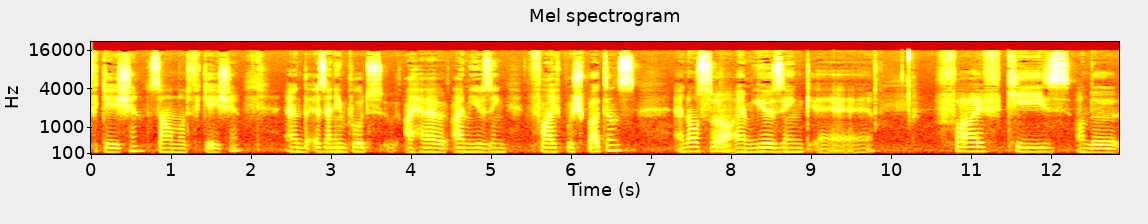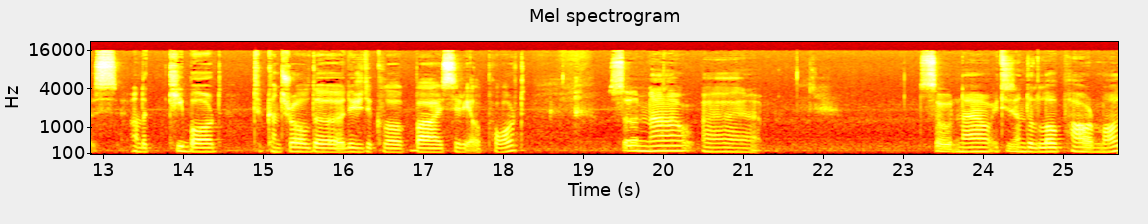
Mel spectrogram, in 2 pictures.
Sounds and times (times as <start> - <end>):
Speech: 0.0 - 9.8, 10.6 - 18.3, 19.3 - 21.3, 23.2 - 25.6.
